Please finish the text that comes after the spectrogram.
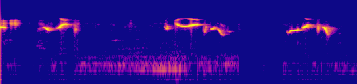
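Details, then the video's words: Common iora song for provoking reluctant ioras: three separated warbled phrases of rising and falling whistles, each roughly a second long, with brief silences between. "Masteran Burung Cipow/Sirtu||Bikin Sirtu Emosi"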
